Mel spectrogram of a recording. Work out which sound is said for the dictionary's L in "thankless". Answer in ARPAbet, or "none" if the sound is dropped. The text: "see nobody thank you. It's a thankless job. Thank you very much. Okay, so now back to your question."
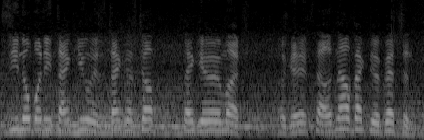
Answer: none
